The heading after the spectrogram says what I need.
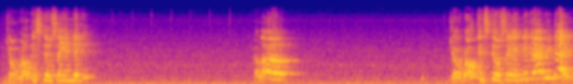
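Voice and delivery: high, loud, incredulous ranting. Real, not acted. Ranting loudly to viewers about a clip. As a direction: shout it out in disbelief.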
